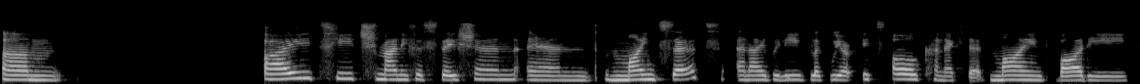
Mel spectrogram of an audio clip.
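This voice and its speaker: A woman's voice: mid-range voice, fairly even intonation, extremely slow, dry recording. Middle Eastern-accented woman, second-language English, motivational coach on a video call; dry, dull audio. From Middle East. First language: not English. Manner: earnest, motivational, repeats for emphasis. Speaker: mindset coach. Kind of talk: online networking circle pitch.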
